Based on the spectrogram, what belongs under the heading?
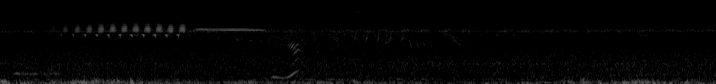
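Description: Open-air ambience: a small bird sings a rapid high trill of about a dozen notes about a second in, over a steady high chirring of insects.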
